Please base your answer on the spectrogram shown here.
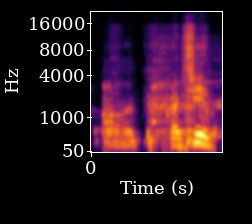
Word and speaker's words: Khrachvik: Also, no, Khrachvik. Khrachvik. Yeah, you got it.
